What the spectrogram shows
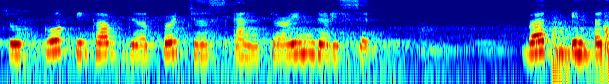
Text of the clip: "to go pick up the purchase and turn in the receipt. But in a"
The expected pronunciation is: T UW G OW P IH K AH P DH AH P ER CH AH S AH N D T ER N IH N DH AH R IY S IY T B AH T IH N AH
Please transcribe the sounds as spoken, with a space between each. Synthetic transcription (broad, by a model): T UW G OW P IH K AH P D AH P ER CH AH S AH N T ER IH N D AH R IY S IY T B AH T IH N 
